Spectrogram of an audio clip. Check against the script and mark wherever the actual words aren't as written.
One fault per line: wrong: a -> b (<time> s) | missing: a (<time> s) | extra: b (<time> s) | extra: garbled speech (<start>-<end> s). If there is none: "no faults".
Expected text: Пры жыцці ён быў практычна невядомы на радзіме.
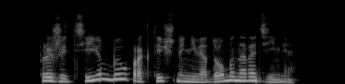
no faults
